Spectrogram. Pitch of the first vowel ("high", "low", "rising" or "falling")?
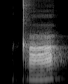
rising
